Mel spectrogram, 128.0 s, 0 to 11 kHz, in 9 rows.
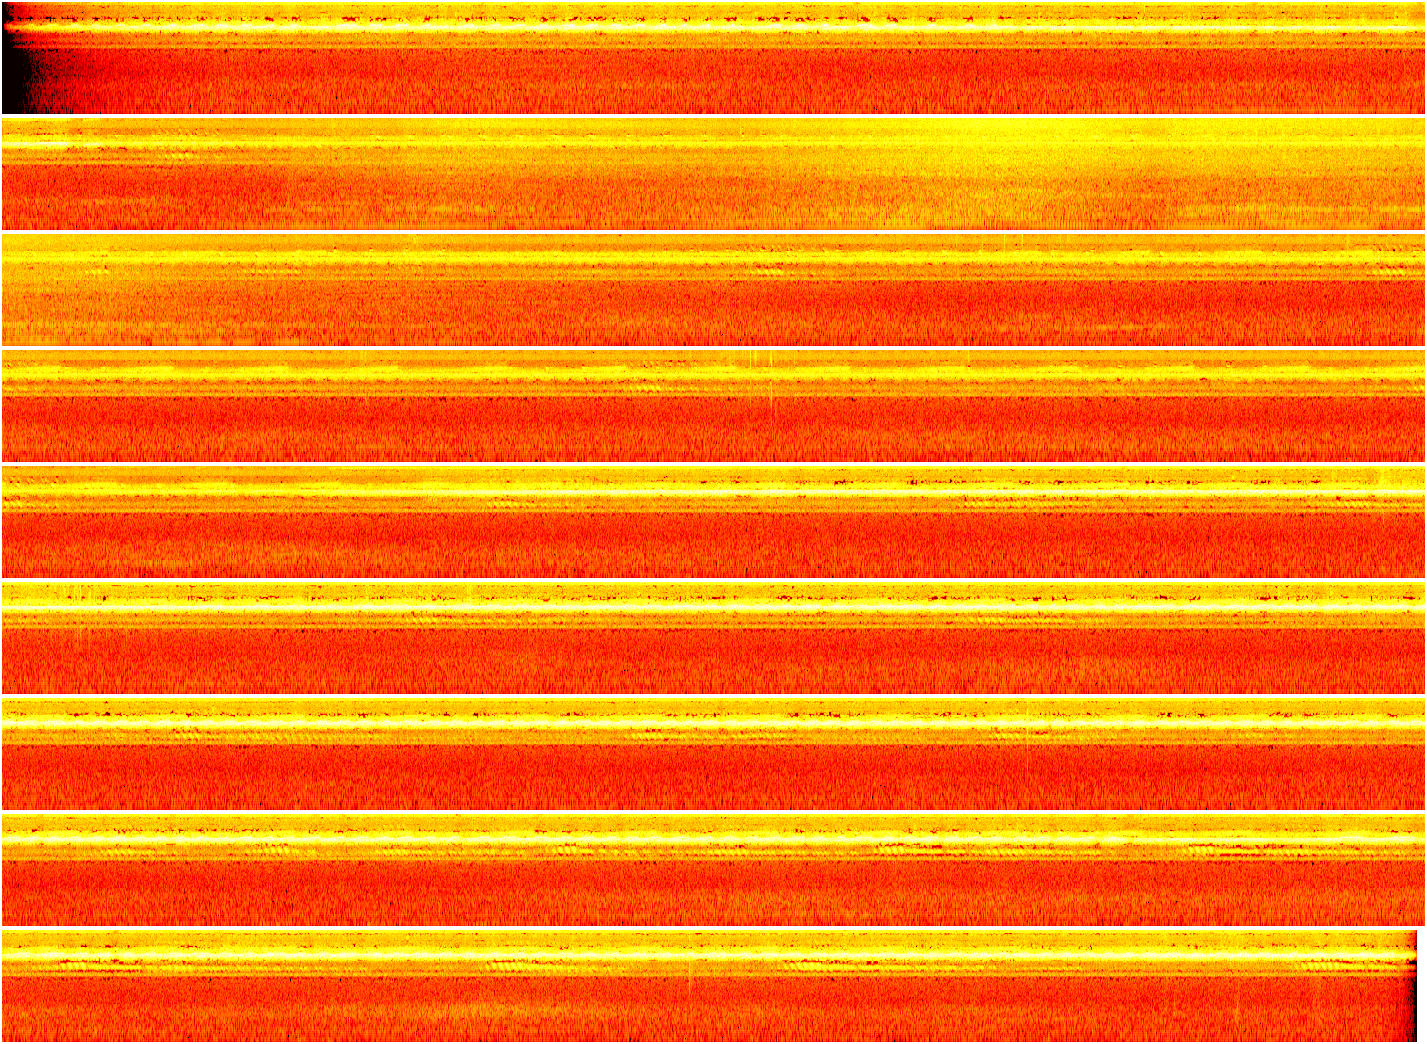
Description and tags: Recorded early September 2016, midnight, Kashiwa, Japan. Equipment: Zoom H2N on MS stereo mode.
ambience, ambient, bugs, cicadas, crickets, field-recording, japan, late-summer, nature, night, quiet, town, traffic, village, walk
